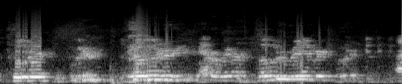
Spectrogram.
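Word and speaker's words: Poudre: a pronounce it wrong I pronounce it powder but I guess it's a pooter the pewter never included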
